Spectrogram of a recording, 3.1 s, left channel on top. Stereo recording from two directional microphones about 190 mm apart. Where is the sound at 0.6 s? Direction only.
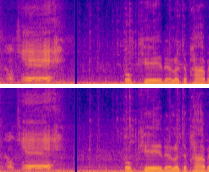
5° left (ahead or behind).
